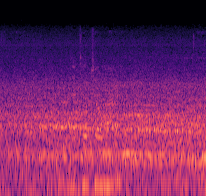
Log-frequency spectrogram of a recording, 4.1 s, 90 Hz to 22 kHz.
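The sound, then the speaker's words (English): A train arriving at a station platform in Japan, a steady low rumble of the rolling train that holds level throughout, with a voice heard over it. “It said the train for Kurohai is arriving at platform 1, and please stand behind the white line.”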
